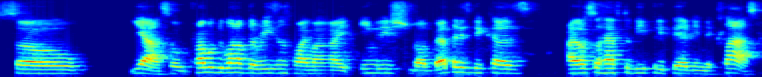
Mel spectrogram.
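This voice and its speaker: A man with a non-native accent speaks at a moderate pace in a fairly high pitch. His intonation is fairly even, but his loudness swings widely. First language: not English. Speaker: English teacher. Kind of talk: interview.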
